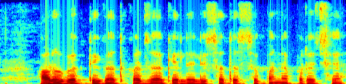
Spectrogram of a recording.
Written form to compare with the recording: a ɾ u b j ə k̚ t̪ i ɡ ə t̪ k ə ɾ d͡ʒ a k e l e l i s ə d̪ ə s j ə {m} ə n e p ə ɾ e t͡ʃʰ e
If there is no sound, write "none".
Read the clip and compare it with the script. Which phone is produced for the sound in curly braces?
b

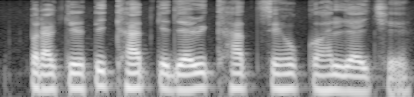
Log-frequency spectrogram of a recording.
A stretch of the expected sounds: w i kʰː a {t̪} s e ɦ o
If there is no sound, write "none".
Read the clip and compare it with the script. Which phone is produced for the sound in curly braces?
t̪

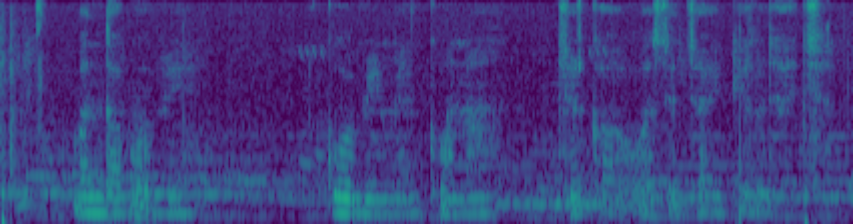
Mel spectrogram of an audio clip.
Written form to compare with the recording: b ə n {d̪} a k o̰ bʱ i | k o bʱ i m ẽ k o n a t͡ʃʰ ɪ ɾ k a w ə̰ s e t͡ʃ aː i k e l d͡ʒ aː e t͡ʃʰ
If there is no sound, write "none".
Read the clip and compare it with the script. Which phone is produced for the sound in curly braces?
d̪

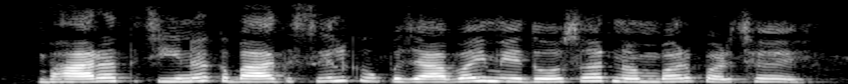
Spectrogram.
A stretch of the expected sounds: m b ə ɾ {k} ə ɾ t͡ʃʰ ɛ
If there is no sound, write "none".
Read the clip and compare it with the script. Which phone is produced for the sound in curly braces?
p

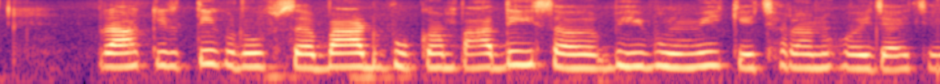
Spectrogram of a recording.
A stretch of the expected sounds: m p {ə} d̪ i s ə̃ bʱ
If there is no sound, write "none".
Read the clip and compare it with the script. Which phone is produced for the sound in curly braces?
a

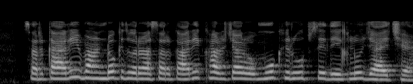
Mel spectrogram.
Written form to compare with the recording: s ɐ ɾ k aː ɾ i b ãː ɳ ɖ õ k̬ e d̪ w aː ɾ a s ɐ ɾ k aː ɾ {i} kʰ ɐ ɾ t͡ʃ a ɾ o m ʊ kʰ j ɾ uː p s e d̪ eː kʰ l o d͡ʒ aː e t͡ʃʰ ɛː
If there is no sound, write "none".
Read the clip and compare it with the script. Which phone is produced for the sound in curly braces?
i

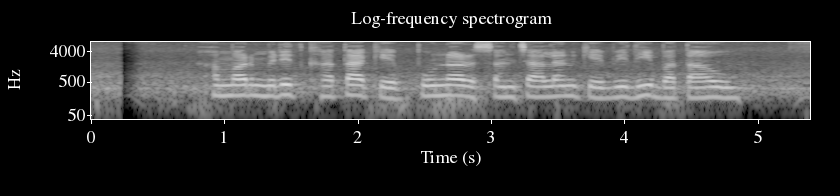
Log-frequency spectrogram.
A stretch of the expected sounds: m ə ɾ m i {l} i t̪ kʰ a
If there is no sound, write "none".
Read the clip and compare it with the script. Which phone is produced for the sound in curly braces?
ɾ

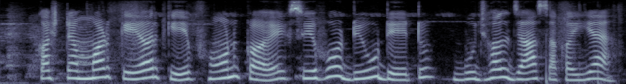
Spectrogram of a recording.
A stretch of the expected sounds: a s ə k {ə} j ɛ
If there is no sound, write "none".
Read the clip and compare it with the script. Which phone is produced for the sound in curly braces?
ə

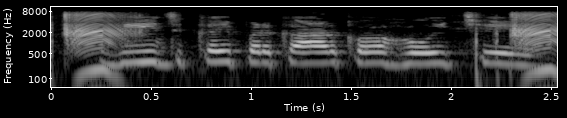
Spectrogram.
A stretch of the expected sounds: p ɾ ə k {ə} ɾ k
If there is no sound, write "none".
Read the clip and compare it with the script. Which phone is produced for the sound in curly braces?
a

